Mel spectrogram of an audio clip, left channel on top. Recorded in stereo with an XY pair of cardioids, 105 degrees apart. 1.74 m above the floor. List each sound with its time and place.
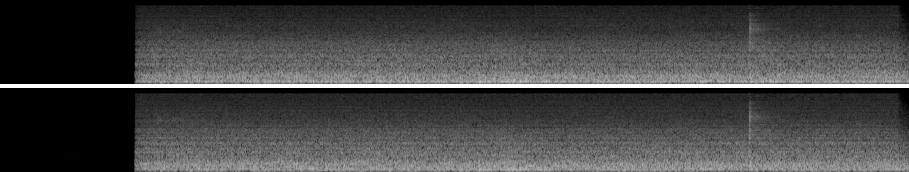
1.4 s a hiss: 45° right, 1.7 m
